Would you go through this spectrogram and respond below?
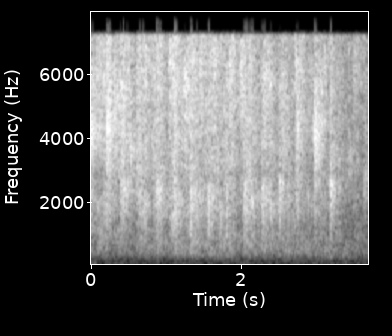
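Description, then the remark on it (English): A crowd applauds steadily for a brave boy, many hands clapping in a dense, continuous wash of sound, with no voices standing out. “Give him a clap.”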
